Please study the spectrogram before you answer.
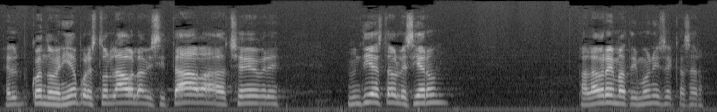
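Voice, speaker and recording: A male pastor preaching a sermon, emphatic, stretching key words and swinging between loud and soft. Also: sits high, fairly even intonation, a little fast, pauses often.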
